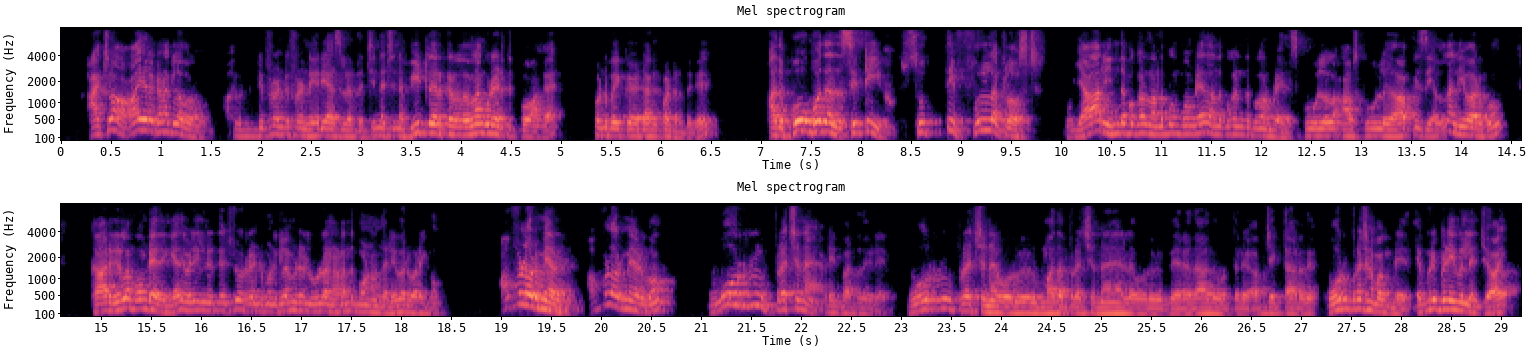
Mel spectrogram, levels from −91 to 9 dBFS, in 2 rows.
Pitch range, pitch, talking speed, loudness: 115-175 Hz, 140 Hz, 185 wpm, -26 LUFS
